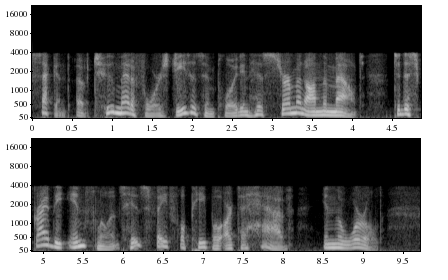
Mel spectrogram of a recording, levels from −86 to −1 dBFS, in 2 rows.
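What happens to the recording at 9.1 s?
At 9.1 s the speech carries a harsh, rasping hiss that rises and falls with its level, and the sound is dull, with nothing above 4 kHz. This is G.726 ADPCM damage, present across the whole clip rather than at this moment alone. The codec sends only a few bits per sample describing how each sample differs from a running prediction. The coarseness heard here fits the 24 kbit/s mode, whose reduced bits leave plainly audible quantisation noise riding on the speech.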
